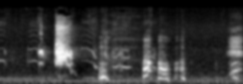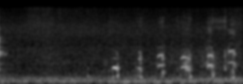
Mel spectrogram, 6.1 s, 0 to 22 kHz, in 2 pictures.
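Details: Whimpering and yipping from two-week-old British Labrador Retriever puppies, a litter of six born June 2015: a loud squeal, several sharp yips, then softer, rapidly repeated little whines trailing off.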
